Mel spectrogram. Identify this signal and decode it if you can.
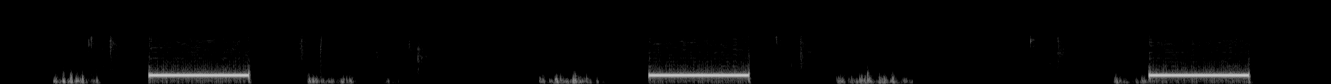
Ringback tone (Europe, 425 Hz).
